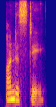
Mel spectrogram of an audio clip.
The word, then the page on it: honesty: Indian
